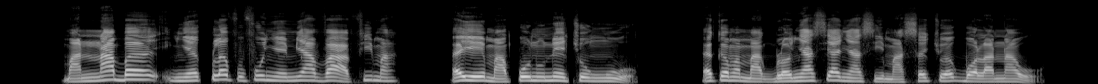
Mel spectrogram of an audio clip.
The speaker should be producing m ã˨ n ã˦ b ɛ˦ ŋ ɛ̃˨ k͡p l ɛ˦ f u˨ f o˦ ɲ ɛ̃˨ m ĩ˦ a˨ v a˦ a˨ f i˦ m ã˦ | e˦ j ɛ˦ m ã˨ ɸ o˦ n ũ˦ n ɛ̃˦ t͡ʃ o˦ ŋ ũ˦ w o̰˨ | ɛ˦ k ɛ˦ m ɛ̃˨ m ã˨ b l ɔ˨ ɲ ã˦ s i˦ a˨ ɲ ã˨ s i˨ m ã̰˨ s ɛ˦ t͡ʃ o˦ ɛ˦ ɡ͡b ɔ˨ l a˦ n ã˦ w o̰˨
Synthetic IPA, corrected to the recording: m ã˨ n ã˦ b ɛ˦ ɲ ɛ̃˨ k͡p l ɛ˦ f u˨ f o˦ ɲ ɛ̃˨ m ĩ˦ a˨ v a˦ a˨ f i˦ m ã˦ | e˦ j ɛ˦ m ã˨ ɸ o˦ n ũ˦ n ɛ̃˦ t͡ʃ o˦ ŋ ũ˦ w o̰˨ | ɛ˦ k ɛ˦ m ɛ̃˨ m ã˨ ɡ͡b l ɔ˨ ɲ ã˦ s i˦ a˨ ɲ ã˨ s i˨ m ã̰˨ s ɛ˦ t͡ʃ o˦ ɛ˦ ɡ͡b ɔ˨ l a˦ n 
